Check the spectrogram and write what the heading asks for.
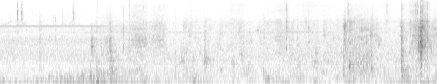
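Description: Wind buffeting the microphone over a low rumble aboard a small boat, with irregular knocks and short clicks as a spinning rod and reel are worked against a hooked fish; the heaviest thump comes about a second in.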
